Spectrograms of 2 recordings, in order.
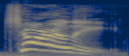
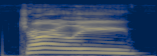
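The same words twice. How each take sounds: First: Loud, high call of Charlie across the pasture; yelling his name. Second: Charlie, said firmly, a bit raised; the boss calls in the employee; a touch of a stern boss firing him; mock stern boss. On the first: Retold or imitated. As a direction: shout Charlie! to a dog far away. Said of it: "she yelled". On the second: Boss scolding the dog.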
